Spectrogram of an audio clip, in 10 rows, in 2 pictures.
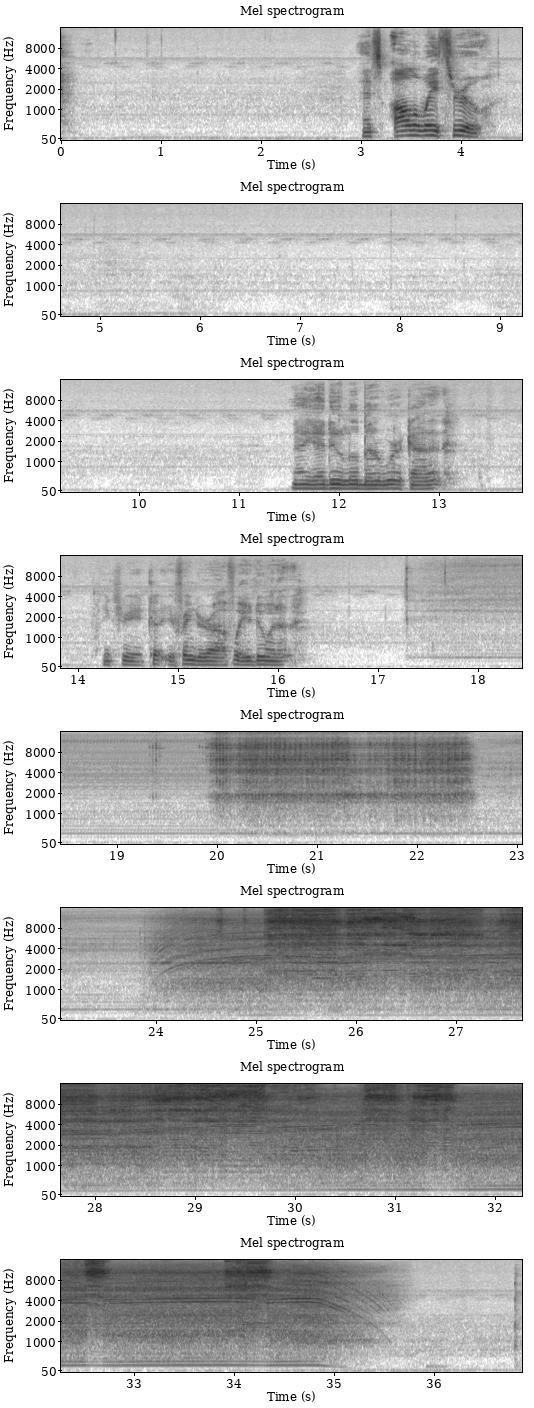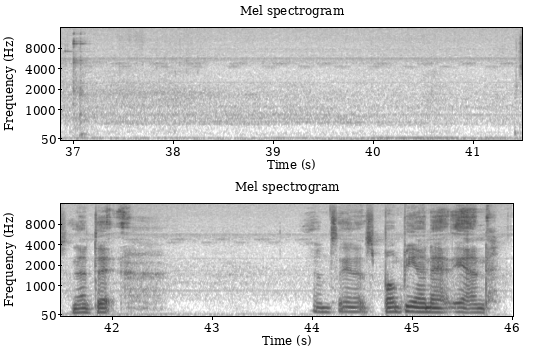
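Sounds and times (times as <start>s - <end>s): power tool grinding metal: 17.3s - 35.8s.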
